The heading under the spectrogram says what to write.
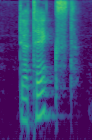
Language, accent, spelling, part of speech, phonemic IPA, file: German, Austria, Text, noun, /tɛkst/, De-at-Text.ogg
- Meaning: 1. text (writing consisting of several sentences and forming a discrete unit) 2. text (passage of a larger opus, often Scripture, examined and interpreted as a unit)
